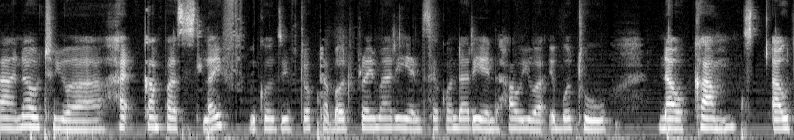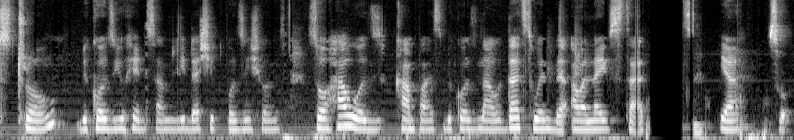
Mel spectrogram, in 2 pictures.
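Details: Adult speaker; typical speech.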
